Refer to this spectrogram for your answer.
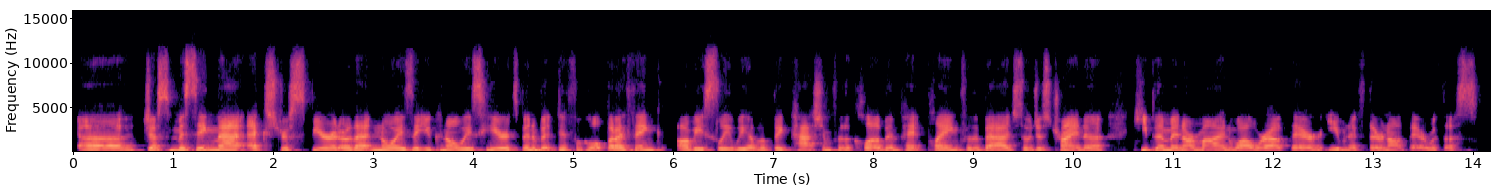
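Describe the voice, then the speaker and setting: A woman's voice: medium pitch, little pitch movement, moderate pace, hardly any pauses, fairly bright tone. A young woman speaks as a footballer in an interview, with a mid-range voice. Her answers are casual and conversational, delivered in an upbeat, earnest manner. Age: young adult. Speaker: professional footballer being interviewed.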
